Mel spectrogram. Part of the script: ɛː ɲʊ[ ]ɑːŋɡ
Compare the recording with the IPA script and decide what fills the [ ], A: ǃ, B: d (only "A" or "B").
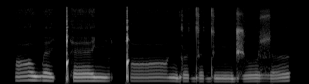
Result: A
